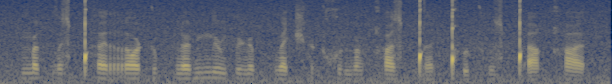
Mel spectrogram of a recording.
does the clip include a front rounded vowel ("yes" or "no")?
yes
